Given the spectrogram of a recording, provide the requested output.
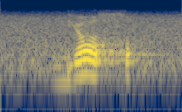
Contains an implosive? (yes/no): no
